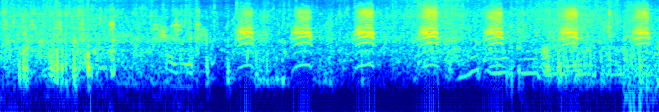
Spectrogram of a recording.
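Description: Hundreds of ducks wintering on an unfrozen river in bitter frost quack in a loud, close series of repeated calls, roughly one every half second, with lower honks and murmurs between.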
